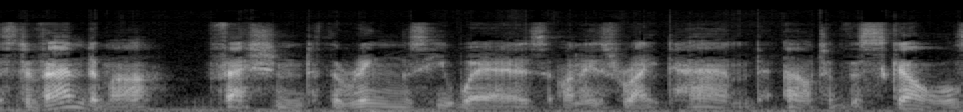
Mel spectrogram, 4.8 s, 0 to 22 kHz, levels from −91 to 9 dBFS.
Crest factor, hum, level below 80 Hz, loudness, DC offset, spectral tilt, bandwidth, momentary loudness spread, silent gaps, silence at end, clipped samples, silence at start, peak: 22 dB; none; -50 dBFS; -25 LUFS; under 0.1%; -2 dB/octave; 15.5 kHz; 11 LU; none; 0 s; under 0.1%; 0 s; -4 dBFS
